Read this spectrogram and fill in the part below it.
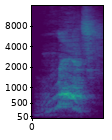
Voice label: Attack, Soldier Male; Sinecure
